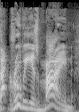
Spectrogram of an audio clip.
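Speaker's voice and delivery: frantic, high, desperate yell. Voicing a villain who yells in desperation: desperate yell. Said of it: "in desperation, he's gonna yell".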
